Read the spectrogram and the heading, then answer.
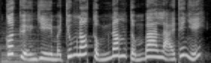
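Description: A woman voicing a big, boastful, bullying male eagle in an animated fable, arrogant and sneering. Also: high-pitched, normal speed. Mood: smug. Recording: loud music behind the voice. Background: music.

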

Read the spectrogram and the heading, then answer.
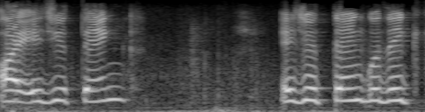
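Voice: high-pitched, flat delivery, normal speed. A brash, swearing gamer hosting a video and chatting casually with friends over voice chat. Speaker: video game streamer and host.

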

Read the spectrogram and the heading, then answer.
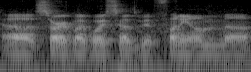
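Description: Aussie man, 30s, low voice with a cold, emphatic webcam rant. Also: monotone, fairly bright tone, slight background noise. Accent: Australian. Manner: ranting, emphatic, drawn-out stresses. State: getting over a cold. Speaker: vlogger. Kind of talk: commentary monologue. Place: dim room at home, indoors.

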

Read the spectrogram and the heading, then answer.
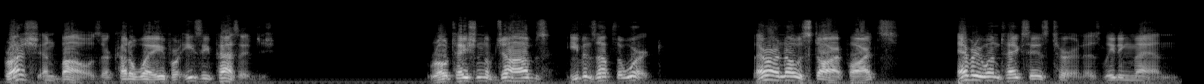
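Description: A man's voice: mid-range voice, sing-song, a little slow. A man reading a scripted 1950s military training film narration in a formal, clipped, instructional manner. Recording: dull lo-fi 1950s film soundtrack.

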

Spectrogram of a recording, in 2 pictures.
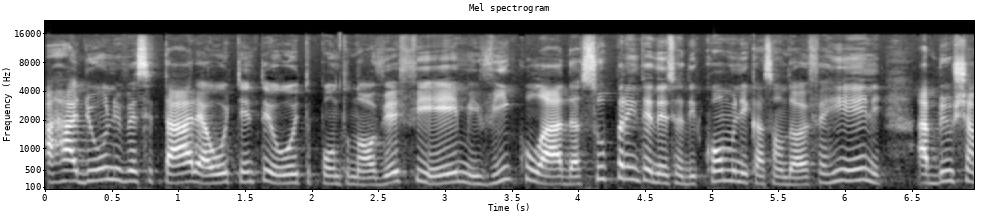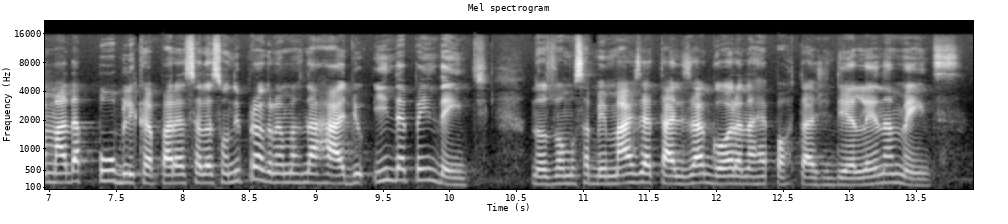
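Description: A woman anchor reads scripted lead-ins in a TV studio. Her voice is smooth and crisp, at a mid pitch. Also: fairly quick. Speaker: news anchor. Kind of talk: news anchoring.

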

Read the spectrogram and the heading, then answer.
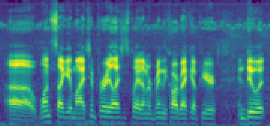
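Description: A man's voice: mid-range voice, steady tone, racing, a bit bright. A man in his thirties giving casual, enthusiastic commentary as a car vlogger, talking to his viewers. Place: outdoors by roadside car lots and shops. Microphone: handheld camera mic. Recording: outdoor camera audio with street noise.

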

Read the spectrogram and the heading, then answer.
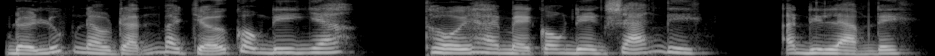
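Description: Busy, hurried cartoon dad voiced by a man. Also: sits high, slight background noise, close to an everyday voice. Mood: apologetic. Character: busy, hurried father and office worker. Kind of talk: animated cartoon dubbing.

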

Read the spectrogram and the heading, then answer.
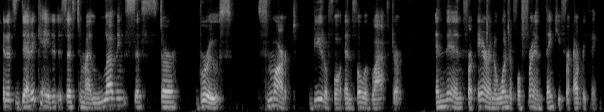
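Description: A woman with a husky voice reading a picture book aloud to young listeners in an animated, deliberate manner, with brief asides. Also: very deep voice. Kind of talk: expressive children's read-aloud with brief asides.

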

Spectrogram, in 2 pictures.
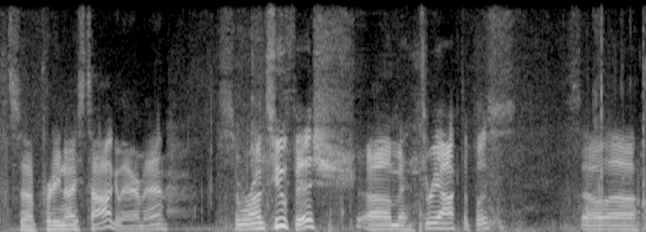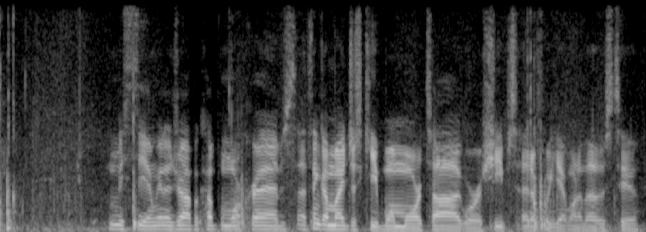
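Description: A man's voice: medium pitch, moderate pace, a bit bright, slight background noise. Laid-back man narrating from a kayak. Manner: laid-back, talks to himself between casts. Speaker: kayak fishing vlogger. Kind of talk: casual running commentary while fishing. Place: kayak on calm open sea, outdoors. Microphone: action camera mounted on the kayak.

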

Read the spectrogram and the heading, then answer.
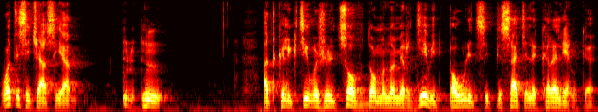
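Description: An actor in a Soviet radio play voicing a pompous, self-important housing activist who speechifies officiously with false modesty. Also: male voice, low voice, animated, measured pace, long pauses. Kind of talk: Soviet radio theatre acting.

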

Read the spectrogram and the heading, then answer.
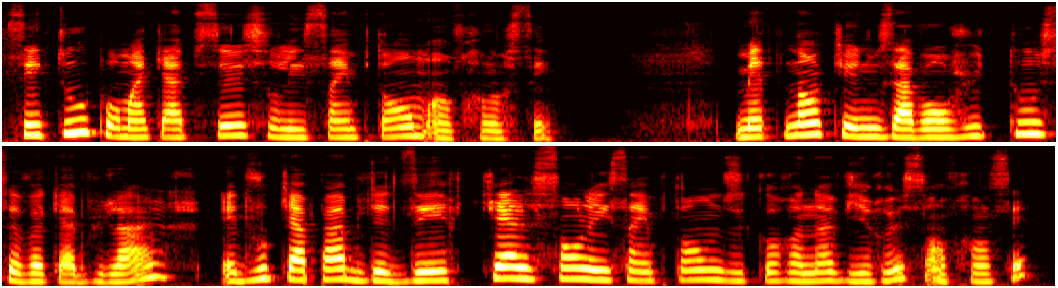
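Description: Woman teaching slowly. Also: fairly high pitch, darkish tone. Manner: slow, carefully articulated example phrases. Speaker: French-as-a-second-language teacher. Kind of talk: clear, deliberate vocabulary lesson narration.

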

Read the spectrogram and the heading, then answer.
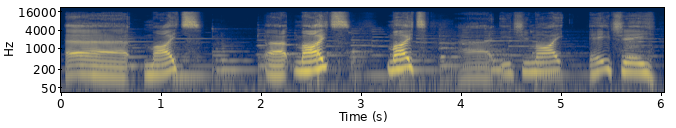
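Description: A man's voice: fairly high pitch, expressive, drawn-out words, a bit bright, soft background music, pitched below the performer's own voice, heavily acted. A man voicing an exasperated, nervous dragon head who acts the protective big brother in a comic dub, hesitant and calling others mate. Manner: hesitant, says mate often.

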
